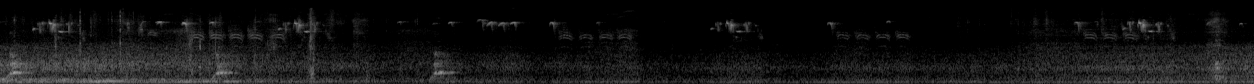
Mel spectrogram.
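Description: Small songbirds chirping again and again, short high calls and little repeated trills, over a faint steady low hum.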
